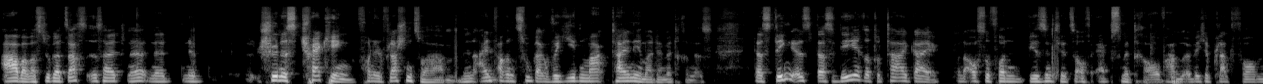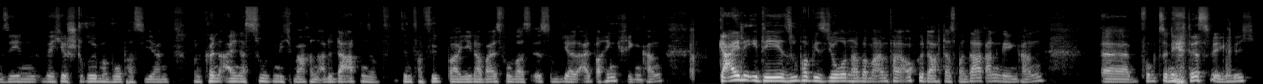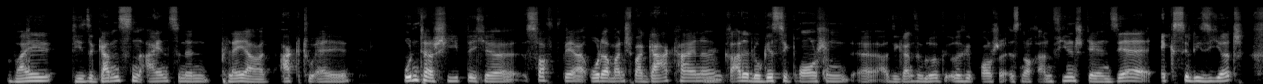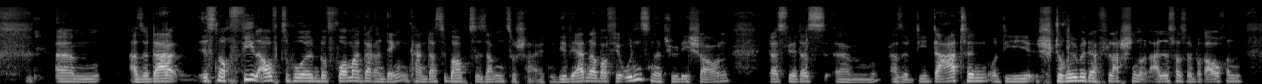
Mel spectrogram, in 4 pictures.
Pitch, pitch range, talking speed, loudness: 140 Hz, 130-155 Hz, 185 wpm, -25 LUFS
